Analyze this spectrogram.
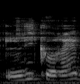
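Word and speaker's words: Lycored: Je vais la prononcer à la française. Donc, Licored, donc L-Y-C-O-R-E-D.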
